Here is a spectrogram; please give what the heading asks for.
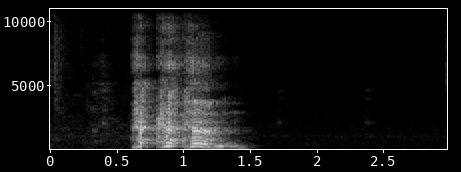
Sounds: Throat clearing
